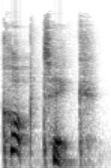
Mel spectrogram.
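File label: "coptic", British English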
